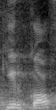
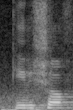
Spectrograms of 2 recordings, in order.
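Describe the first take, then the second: First: It sounds like Kirkof, with a k sound. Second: It sounds like Kirshof, with an sh sound. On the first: This is how Germans say the name. "German ভাষায় ... ওরা বলে কিরকফ" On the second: This is how the name is said in Bengali English. "Bangla ইংলিশে হচ্ছে কিরশফ হয়"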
